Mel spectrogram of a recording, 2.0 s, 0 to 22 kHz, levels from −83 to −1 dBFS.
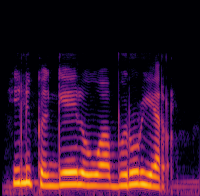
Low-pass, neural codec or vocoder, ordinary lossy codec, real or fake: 7.2 kHz; codec, 16 kHz, 4 kbps, X-Codec, HuBERT features, trained on balanced general audio; none; fake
